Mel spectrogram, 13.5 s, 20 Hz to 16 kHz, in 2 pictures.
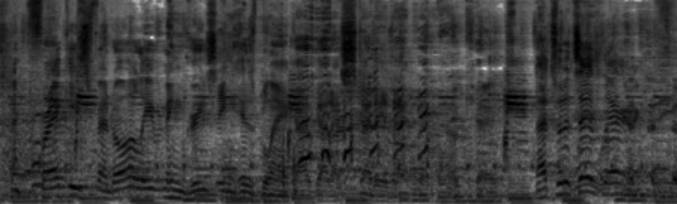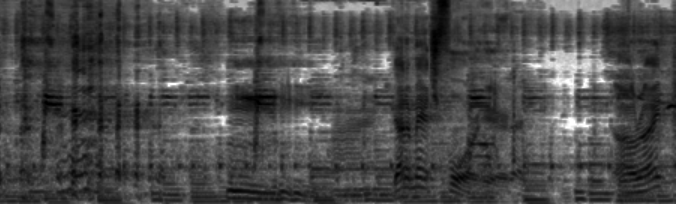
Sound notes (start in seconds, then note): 5.8 laughs; 5.9 audience laughs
